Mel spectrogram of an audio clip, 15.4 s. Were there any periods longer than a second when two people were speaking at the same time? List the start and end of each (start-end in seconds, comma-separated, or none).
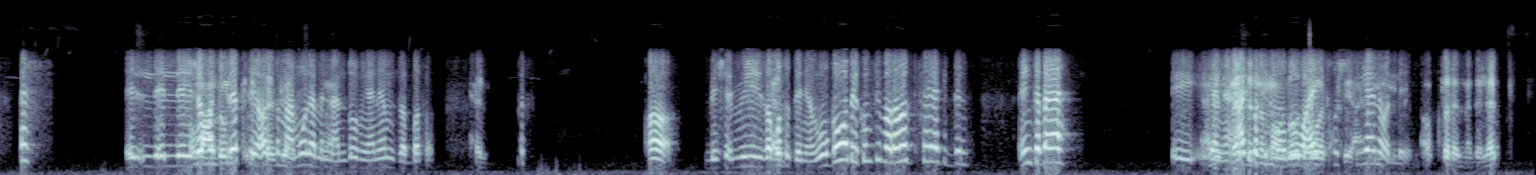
1.9-3.4, 12.0-14.2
